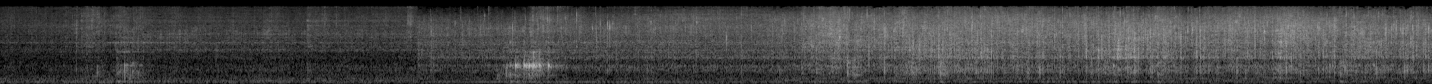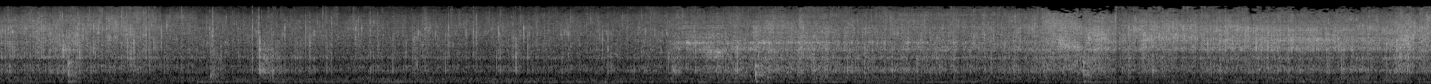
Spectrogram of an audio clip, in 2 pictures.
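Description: Onion and ginger sizzling in hot oil in a ceramic-coated pan, stirred with a spatula that taps and scrapes against the pan. The sizzle starts faint, grows much louder about eight seconds in, and swells again in the last several seconds as raw chicken pieces go into the pan.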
